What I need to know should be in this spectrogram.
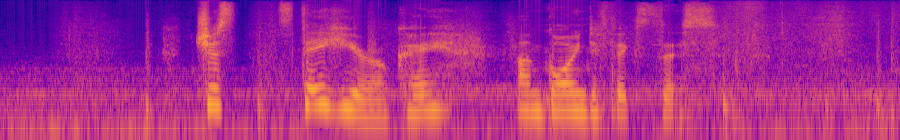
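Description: A young woman speaks softly and urgently.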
